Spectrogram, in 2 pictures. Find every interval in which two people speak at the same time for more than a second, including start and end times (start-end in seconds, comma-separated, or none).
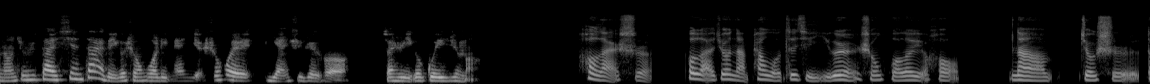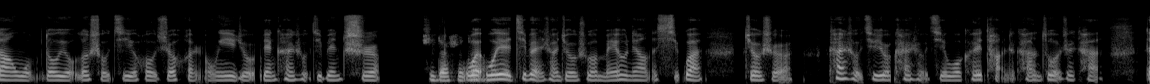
none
